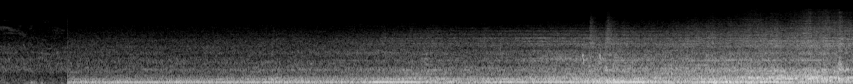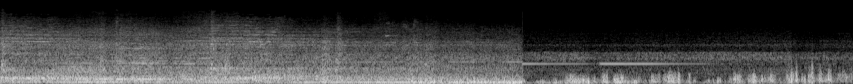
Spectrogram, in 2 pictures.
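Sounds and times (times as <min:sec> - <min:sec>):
diesel engine humming: 0:00.7 - 0:07.1
thin steady tone: 0:13.8 - 0:16.3.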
